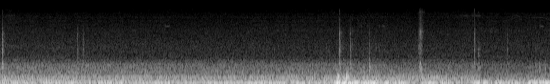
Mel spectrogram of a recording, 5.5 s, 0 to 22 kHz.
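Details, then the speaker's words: 2004 Jeep Grand Cherokee at 25–35 mph over small bumps: low road rumble with sharp rattles as load comes off, from the driver-side upper front shock bushing. Heard before replacement with Energy Suspension bushings. Worn front shock bushing rattle. "But yeah, over these little bumps, little rattles, 25, 35 miles an hour. Right there, you hear it there."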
